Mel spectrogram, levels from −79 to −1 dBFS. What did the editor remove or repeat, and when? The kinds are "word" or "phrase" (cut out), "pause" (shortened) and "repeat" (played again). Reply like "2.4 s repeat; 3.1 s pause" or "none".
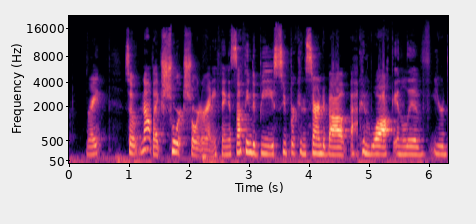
1.4 s word; 4.8 s word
